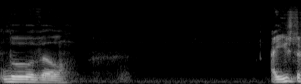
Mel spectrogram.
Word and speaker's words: Louisville: Ryan Nodal says, how do you pronounce Louisville? I think that's what I just said. I think that is the correct Louisville. I used to call it Louisville.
